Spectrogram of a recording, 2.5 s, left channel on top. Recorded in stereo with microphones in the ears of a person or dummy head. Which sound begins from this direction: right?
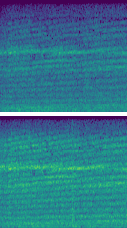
A drone, at 0.0 s.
